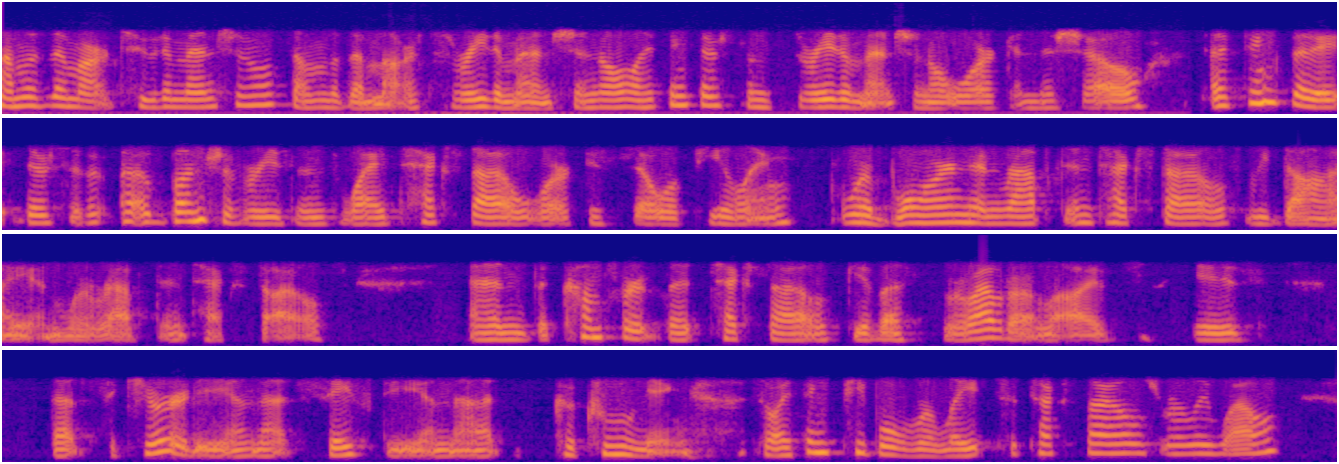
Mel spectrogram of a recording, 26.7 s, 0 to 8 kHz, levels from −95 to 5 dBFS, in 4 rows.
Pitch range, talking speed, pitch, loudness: 180-235 Hz, 175 wpm, 200 Hz, -25 LUFS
